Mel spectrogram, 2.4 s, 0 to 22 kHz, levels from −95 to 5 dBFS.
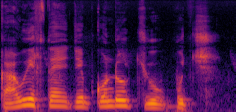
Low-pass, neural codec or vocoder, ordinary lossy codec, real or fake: none; none; none; real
